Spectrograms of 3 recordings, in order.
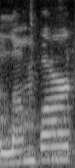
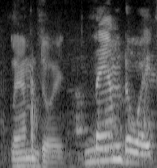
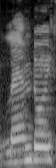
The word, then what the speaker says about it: lambdoid: The one that runs along the back part here is the lumbar sutra. Lambdoid. Sorry, I'm really bad at pronunciation. Lambdoid sutra.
